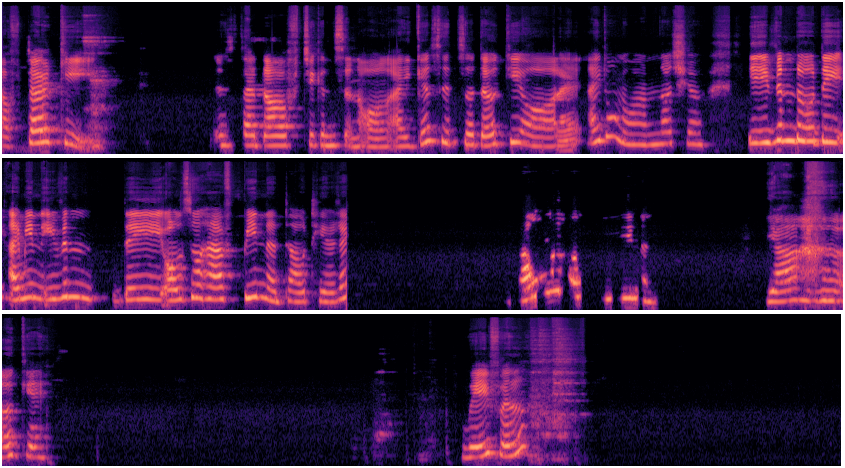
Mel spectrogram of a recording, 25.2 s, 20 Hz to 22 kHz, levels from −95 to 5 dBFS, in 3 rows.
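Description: A skip ahead at 11.85 s drops roughly 0.4 s of speech while later audio was already queued, so playback jumps forward with no gap and the two sides join almost directly. A jitter buffer speed-up from 11.95 to 13.61 s follows: with too much audio held, the receiver trims short pitch-period pieces repeatedly, removing about 0.2 s so the speech runs at 112% speed, hurried but unchanged in pitch.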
